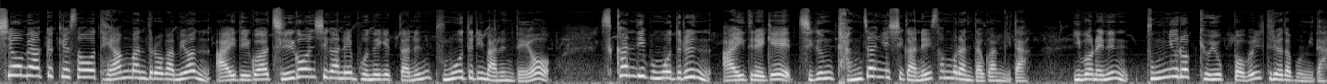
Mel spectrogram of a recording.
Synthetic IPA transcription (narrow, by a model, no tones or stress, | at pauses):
ɕʰiʌmehak͈jʌkʰe̞sʰʌte̞ɦaŋmandɯɾʌɡamjʌna̰idɯɭɡwat͡ɕiɭɡʌnɕʰiɡanɯɭpone̞ɡe̞t̚t͈anɯnpumodɯɾimanɯnde̞jo | sʰɯ̥kʰandipumodɯɾɯnaidɯɾe̞ɡe̞t͡ɕiɡɯmtaŋd͡ʑaŋe̞ɕʰiɡanɯɭsʰʌnmuɾɦandaɡohamɲida | ibʌne̞nɯnpuŋɲuɾʌp̚k͈jojok̚p͈ʌbɯɭtɯɾjʌdabomɲida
